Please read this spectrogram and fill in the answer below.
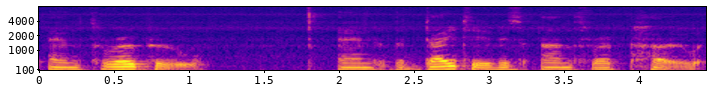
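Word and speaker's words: ἀνθρώπῳ: The genative is anthropo and the dative is anthropo. Notice the little leota subscript. You must write it but you don't pronounce it but it's very important.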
